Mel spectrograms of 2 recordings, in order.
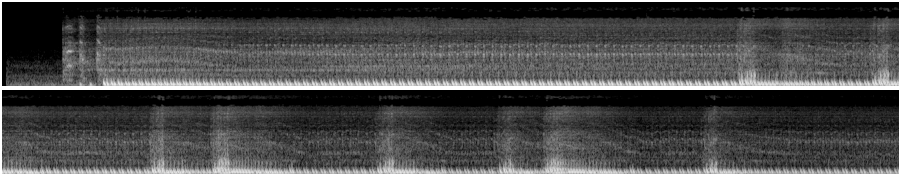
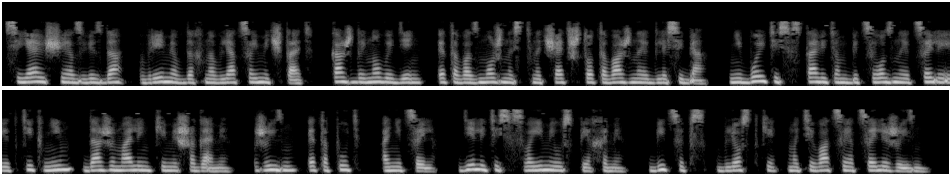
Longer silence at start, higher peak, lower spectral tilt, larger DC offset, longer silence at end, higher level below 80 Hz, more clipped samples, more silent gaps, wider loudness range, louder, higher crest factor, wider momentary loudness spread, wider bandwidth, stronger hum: first, 0.6 s vs 0.05 s; first, 0 dBFS vs -6 dBFS; first, -7 dB/octave vs -5 dB/octave; neither; second, 0 s vs 0.2 s; first, -18 dBFS vs -68 dBFS; neither; second, none vs 7.23-7.27 s, 14.00-14.04 s; about the same, 3 LU vs 2 LU; first, -14 LUFS vs -21 LUFS; about the same, 12 dB vs 14 dB; first, 10 LU vs 7 LU; first, 16 kHz vs 8.8 kHz; neither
